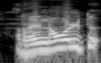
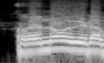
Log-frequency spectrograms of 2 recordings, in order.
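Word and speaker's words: Renault: ആണ് ഇത് French Nissan റെനോ റെനോൾട്ട് എന്ന് എഴുതുമ്പോൾ റെനോ എന്നാണ് ഉച്ചാരണം റെനോയും നിസാനും തമ്മിലുള്ള ഒരു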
